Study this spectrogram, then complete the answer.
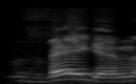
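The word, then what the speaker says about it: Vågan: vagin wallet seeking wallet you know rhymes with reagan he is watching that's a $40 vegan leather premium wallet okay so vagin i think that's how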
